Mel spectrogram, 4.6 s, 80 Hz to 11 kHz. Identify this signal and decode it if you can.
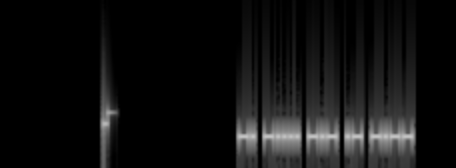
Morse code, heard as a keyed tone, about 38 wpm, 700 Hz. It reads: N6KAY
